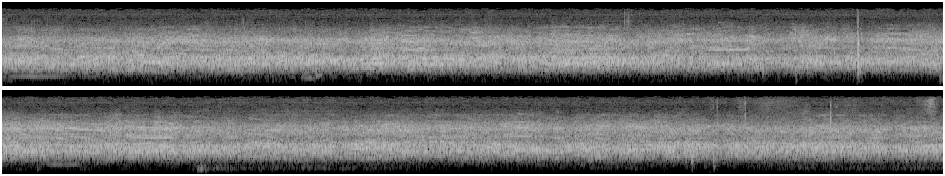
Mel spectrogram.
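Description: A flock of wild geese calling in flight: a dense, unbroken chorus of many overlapping honks.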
